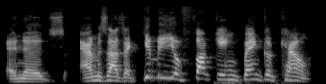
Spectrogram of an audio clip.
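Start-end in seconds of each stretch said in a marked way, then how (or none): 1.4-3.1 mock aggressive demand, pitched up; demanding scam caller. Fake Amazon caller demanding bank details, mock aggressive. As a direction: put on a pushy caller making a crude demand.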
